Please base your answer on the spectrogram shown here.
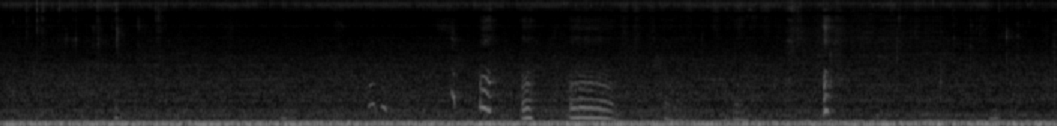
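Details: Noble Shepherd puppies, a grey wolf and German Shepherd hybrid, in mixed-species co-rearing; a burst of short high whimpers and drawn-out falling whines in the middle of the clip, then a lone yelp, over a steady low rumble.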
